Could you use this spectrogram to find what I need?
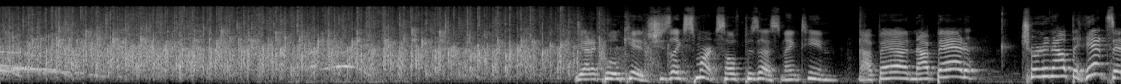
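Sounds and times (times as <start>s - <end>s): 
comedy show audience applause: 0.0s - 6.6s
speech: 5.8s - 11.1s.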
